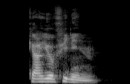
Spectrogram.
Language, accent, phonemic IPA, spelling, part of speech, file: French, France, /ka.ʁjɔ.fi.lin/, caryophylline, noun, LL-Q150 (fra)-caryophylline.wav
- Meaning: caryophyllene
